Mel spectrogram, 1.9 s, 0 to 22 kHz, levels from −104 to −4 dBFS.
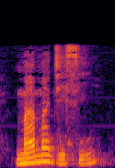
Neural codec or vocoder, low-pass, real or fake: none; 7.2 kHz; real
